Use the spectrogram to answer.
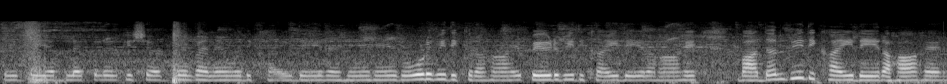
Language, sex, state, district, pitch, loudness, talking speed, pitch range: Hindi, female, Madhya Pradesh, Dhar, 200 Hz, -17 LUFS, 190 wpm, 195-210 Hz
